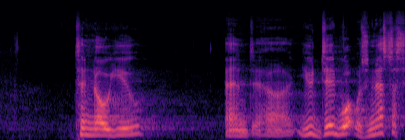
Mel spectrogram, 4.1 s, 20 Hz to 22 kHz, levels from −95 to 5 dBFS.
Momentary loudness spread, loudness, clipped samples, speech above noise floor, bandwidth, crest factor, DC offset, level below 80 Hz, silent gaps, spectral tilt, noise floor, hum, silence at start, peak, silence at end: 12 LU; -34 LUFS; under 0.1%; 39 dB; 15.5 kHz; 20 dB; under 0.1%; -78 dBFS; none; -4.5 dB/octave; -73 dBFS; none; 0.75 s; -16 dBFS; 0 s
